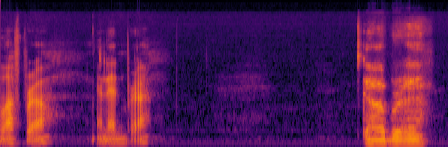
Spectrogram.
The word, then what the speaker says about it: Edinburgh: yeah is that there's all the others that have just Borough at the end or bruh at the end as we pronounce it as bruh Bruh Bruh Edinburgh Loughborough yeah I did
